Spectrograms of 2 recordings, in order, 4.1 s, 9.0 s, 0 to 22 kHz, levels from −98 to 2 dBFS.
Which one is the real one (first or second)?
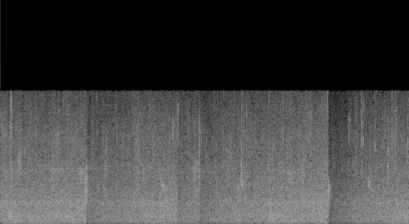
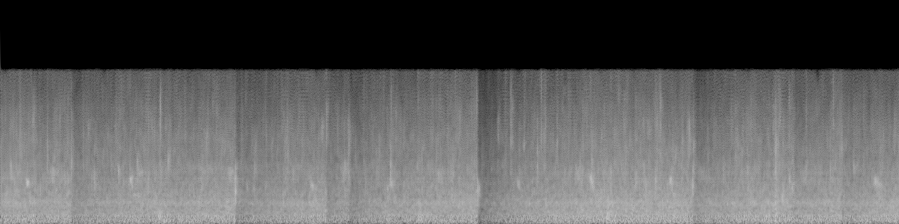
first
